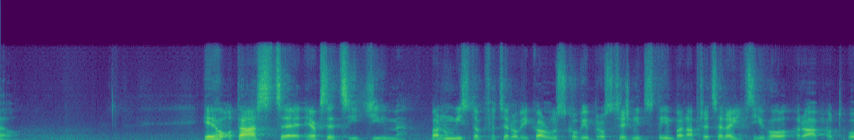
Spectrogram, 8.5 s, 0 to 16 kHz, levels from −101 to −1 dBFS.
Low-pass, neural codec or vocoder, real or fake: 10.8 kHz; codec, 16 kHz in and 24 kHz out, 0.6 kbps, FocalCodec, streaming, 4096 codes; fake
